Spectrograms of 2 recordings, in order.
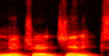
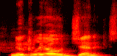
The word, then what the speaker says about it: NücleoGenex: how did you get nutrigenics I mean in today's world you're trying to come up with something did I say it wrong nucleo for nucleotides so nucleotide nucleogenics is that right yeah well I go through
